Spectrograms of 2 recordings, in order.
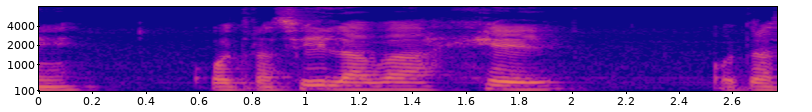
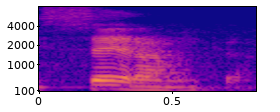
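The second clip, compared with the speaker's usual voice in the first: cerámica stressed on CE, CÉ-ramica; wrong first stress; 3 dB louder than usual. Shown as a demonstration. Teacher rejecting a wrong version, cerámica stressed on first CE. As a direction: punch the opening CE of cerámica. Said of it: "Yo no digo cerámica".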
